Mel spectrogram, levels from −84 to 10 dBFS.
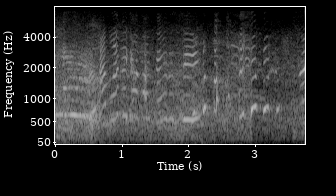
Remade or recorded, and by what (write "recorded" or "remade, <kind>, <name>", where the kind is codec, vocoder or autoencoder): recorded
